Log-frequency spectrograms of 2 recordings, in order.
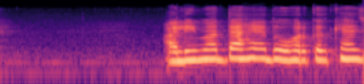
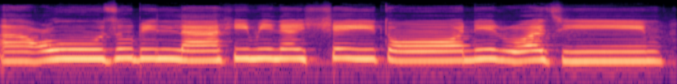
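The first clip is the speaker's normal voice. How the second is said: slow chanted tajweed recitation; Quran recitation; 3 dB louder, much slower than usual. Acted. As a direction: draw out each phrase as in tilawat. Teacher recites the verse phrase by phrase.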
